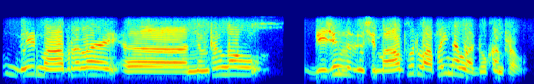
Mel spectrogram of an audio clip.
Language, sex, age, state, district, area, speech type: Bodo, male, 45-60, Assam, Chirang, rural, conversation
